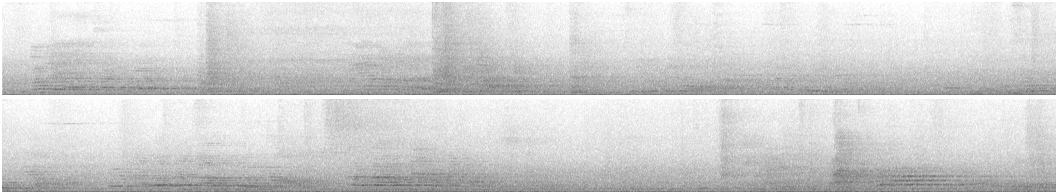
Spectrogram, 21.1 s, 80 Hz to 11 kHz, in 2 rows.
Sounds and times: railway tracks 0:00.0 - 0:21.0

